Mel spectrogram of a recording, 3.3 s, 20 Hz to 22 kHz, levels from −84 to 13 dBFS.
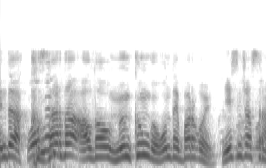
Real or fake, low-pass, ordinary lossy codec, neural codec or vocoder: real; 7.2 kHz; none; none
